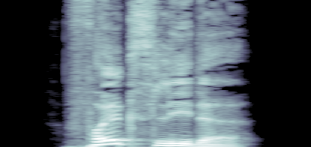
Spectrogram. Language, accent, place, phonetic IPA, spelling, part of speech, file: German, Germany, Berlin, [ˈfɔlksˌliːdə], Volksliede, noun, De-Volksliede.ogg
- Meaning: dative of Volkslied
